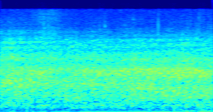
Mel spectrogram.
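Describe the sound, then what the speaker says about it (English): A small aeroplane at London Heathrow Airport, heard as a steady, moderately loud engine roar with a low hum running underneath throughout. "Oh, look at the diddle aeroplane."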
